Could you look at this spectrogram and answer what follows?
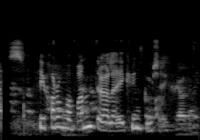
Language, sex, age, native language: Icelandic, female, 13, Icelandic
